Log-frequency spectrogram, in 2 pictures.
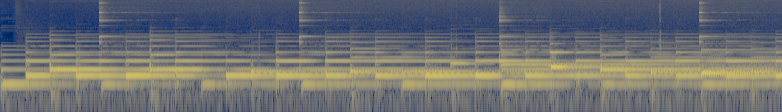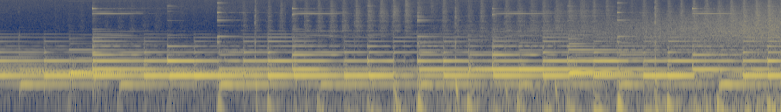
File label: information news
